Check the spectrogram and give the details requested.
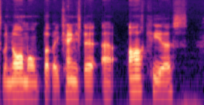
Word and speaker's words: Arceus: but they changed it Arceus it's apparently Arceus sounds too much like you're saying ass that's an actual thing they changed the official pronunciation because it sounded too much like the word ass and let's be real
